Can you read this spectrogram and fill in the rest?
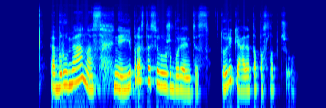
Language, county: Lithuanian, Utena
